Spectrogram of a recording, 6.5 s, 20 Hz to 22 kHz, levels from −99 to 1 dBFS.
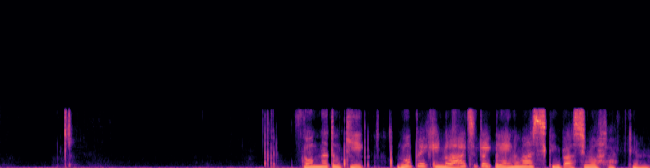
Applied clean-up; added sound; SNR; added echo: neural diffusion model UNIVERSE++.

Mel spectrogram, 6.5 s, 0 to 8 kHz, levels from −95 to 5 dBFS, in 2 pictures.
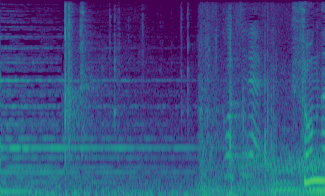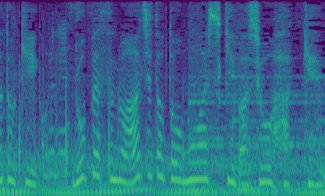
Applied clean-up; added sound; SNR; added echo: none; none; none; none.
